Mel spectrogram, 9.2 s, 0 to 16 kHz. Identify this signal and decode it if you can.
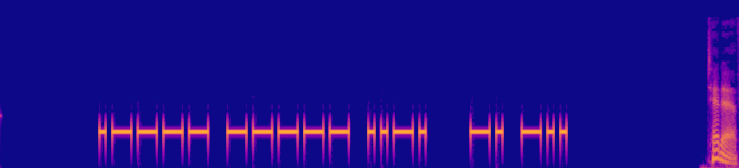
Morse code, heard as a keyed tone, about 15 wpm, 700 Hz. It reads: 10F ND
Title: Field Day Exchanges Encore - 15wpm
